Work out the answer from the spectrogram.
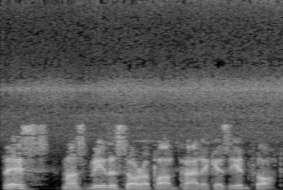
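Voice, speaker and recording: A man's voice: low voice, sing-song, normal speed, slightly rough. A man reading scripted fiction as an audiobook narrator, in a dramatic storytelling style, with music and sound effects behind him.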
